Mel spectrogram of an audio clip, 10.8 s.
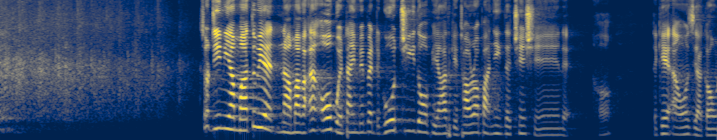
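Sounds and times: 
church congregation clapping to honor Jesus during a Christmas sermon: 0:00.0 - 0:03.0
speech: 0:03.0 - 0:09.2, 0:09.8 - 0:10.7.

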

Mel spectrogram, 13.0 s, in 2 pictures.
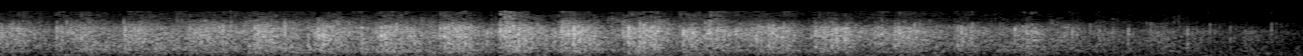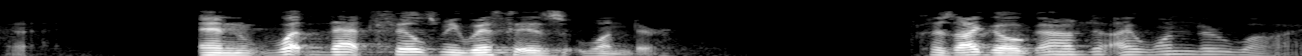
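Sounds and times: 
audience clapping: 0:00.0 - 0:06.7
speech: 0:07.5 - 0:09.9, 0:11.2 - 0:13.0.

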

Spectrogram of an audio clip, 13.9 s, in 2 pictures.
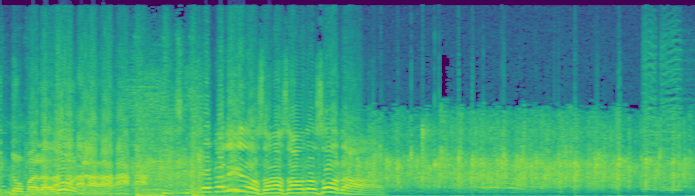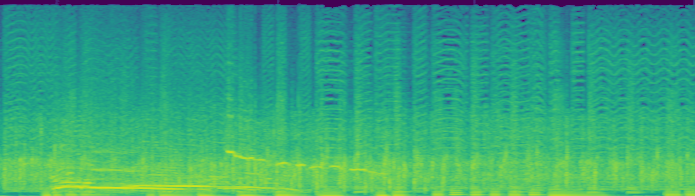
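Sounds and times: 
laughter: 0:00.0 - 0:02.0
speech: 0:00.1 - 0:01.2, 0:02.0 - 0:03.8, 0:11.3 - 0:13.8
audience applause: 0:03.4 - 0:13.8.

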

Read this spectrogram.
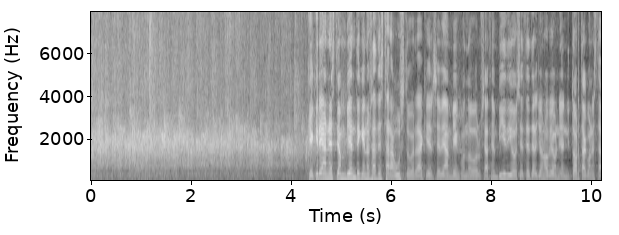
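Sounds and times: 
crowd applause: 0:00.0 - 0:04.9
speech: 0:04.4 - 0:10.1.

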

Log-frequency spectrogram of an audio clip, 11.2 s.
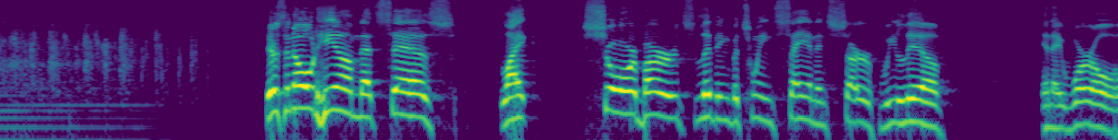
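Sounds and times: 
audience clapping hands in praise: 0:00.0 - 0:02.3
speech: 0:02.7 - 0:09.6, 0:10.4 - 0:11.1.

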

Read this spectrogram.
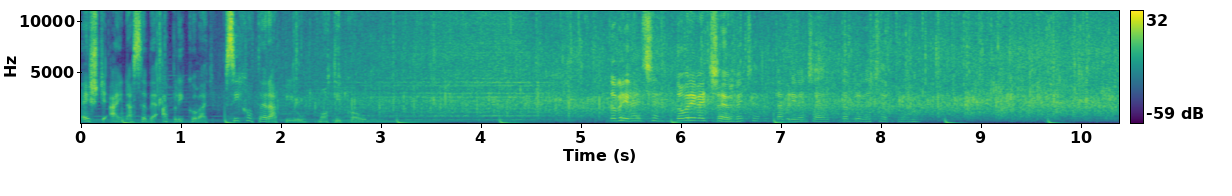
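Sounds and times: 
speech: 0:00.0 - 0:03.4, 0:05.3 - 0:08.9
theatre audience applause at a national theatre: 0:02.1 - 0:10.3.

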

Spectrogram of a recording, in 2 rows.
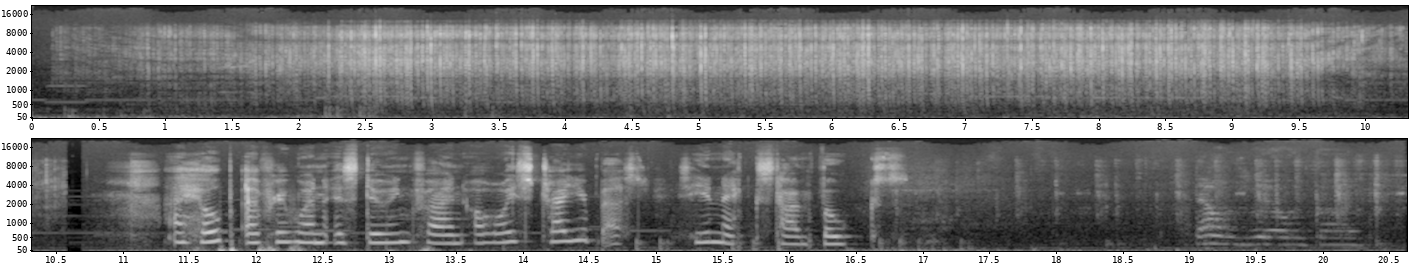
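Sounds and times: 
rain during a walk: 0:00.0 - 0:10.6
speech: 0:11.4 - 0:16.8.

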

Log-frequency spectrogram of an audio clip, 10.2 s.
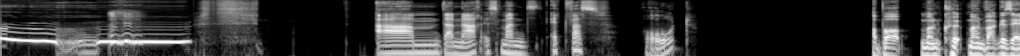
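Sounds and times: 
person imitating a dog's howl: 0:00.0 - 0:02.0
speech: 0:03.8 - 0:07.0, 0:08.7 - 0:10.1.

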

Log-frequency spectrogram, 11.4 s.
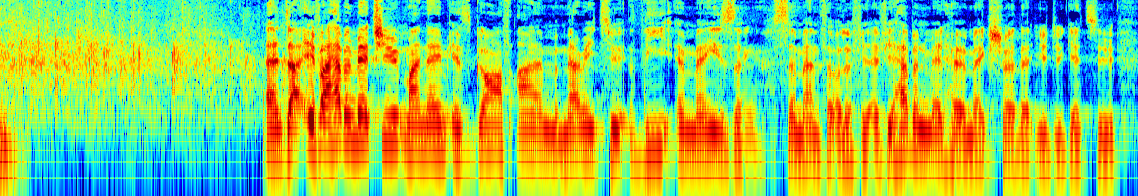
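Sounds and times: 
audience applause: 0:00.0 - 0:03.3
speech: 0:02.6 - 0:11.3.

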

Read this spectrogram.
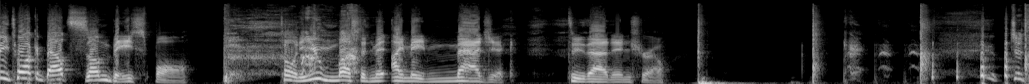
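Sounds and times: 
speech: 0:00.0 - 0:06.7, 0:09.9 - 0:10.2
murmured vocal sounds: 0:02.9 - 0:03.6
hand claps: 0:08.0 - 0:08.5, 0:09.1 - 0:09.4.

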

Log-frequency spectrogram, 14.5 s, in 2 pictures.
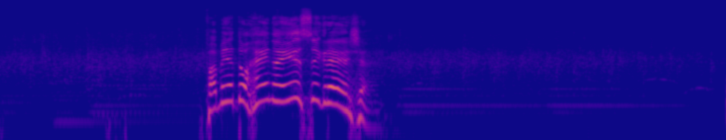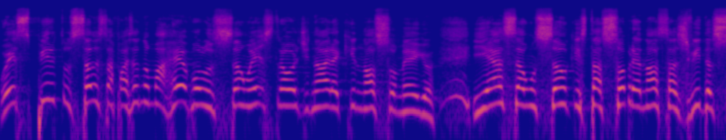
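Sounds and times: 
audience applause: 0:00.0 - 0:07.4
speech: 0:02.1 - 0:03.8, 0:07.2 - 0:14.5.

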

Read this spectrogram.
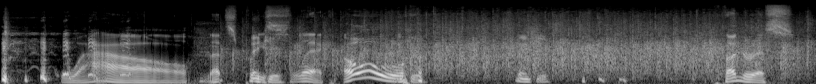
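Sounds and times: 
laughter: 0:00.0 - 0:04.4, 0:05.2 - 0:07.9
speech: 0:00.6 - 0:04.5, 0:05.2 - 0:06.5, 0:07.2 - 0:08.0
thunderous applause sound drop: 0:01.0 - 0:08.1.

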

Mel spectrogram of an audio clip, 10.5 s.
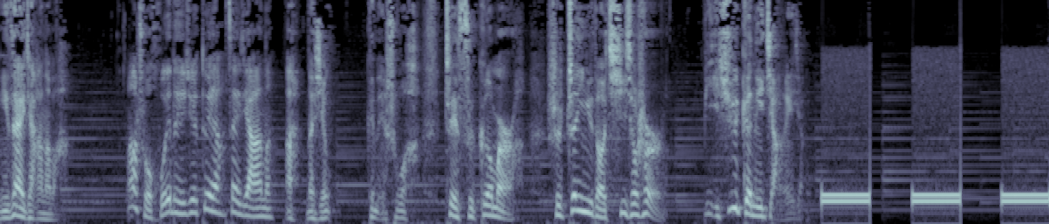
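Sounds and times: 
speech: 0:00.0 - 0:08.2
telephone busy tone after hang-up: 0:08.2 - 0:10.4.

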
